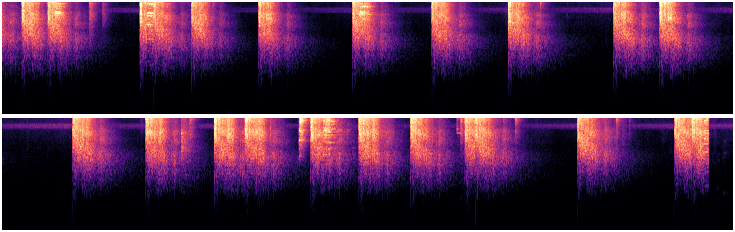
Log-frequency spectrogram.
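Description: Rifle shots fired one after another, about one a second and sometimes two in quick succession. Each is a sharp crack that trails off over about a second.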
